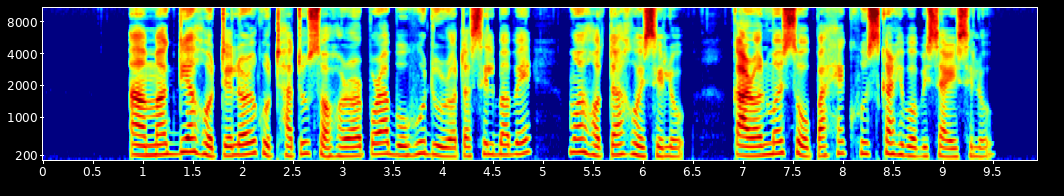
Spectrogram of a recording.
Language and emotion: Assamese, sad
